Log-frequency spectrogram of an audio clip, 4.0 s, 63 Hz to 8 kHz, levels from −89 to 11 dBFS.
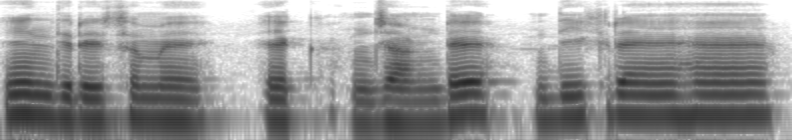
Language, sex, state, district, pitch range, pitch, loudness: Hindi, male, Jharkhand, Garhwa, 130-155 Hz, 145 Hz, -16 LUFS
